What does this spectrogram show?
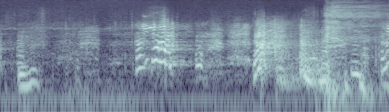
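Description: Several rough, snarling dog growls and barks come in short bursts, loud and close, against a busy, noisy background.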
